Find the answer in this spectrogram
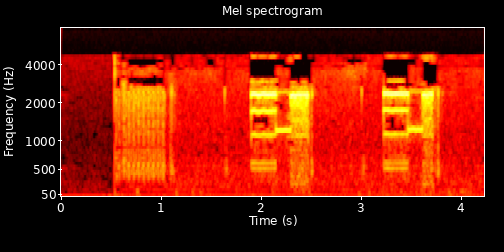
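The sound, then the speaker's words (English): Caller ID data tones from two separate phone calls play close together: short bursts of shrill, warbling electronic tones separated by brief gaps, with the later bursts louder and sharper than the first. “I'm going to play the two really, really close to each other now so our listeners can make the final determination. The two bits of caller ID data from two separate calls.”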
